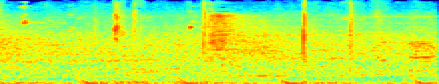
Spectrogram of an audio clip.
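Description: A basketball being dribbled on a hardwood court: repeated low bounces over steady arena background sound.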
